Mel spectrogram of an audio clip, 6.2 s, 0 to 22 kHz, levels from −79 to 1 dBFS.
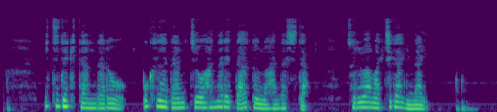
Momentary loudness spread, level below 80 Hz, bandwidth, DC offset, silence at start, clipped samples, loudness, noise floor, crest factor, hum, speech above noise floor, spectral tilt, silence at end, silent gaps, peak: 18 LU; -60 dBFS; 11.5 kHz; under 0.1%; 0.1 s; under 0.1%; -23 LUFS; -46 dBFS; 18 dB; none; 24 dB; -7 dB/octave; 0.3 s; none; -6 dBFS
